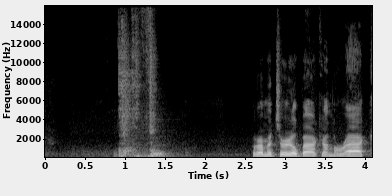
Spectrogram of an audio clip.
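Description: A metal sheet rattles as a man lifts it.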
